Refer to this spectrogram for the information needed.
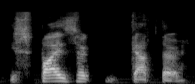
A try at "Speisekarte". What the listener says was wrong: Close, close. You added an R at the end. Speisekarte. Speise. Karte. Speisekarte.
